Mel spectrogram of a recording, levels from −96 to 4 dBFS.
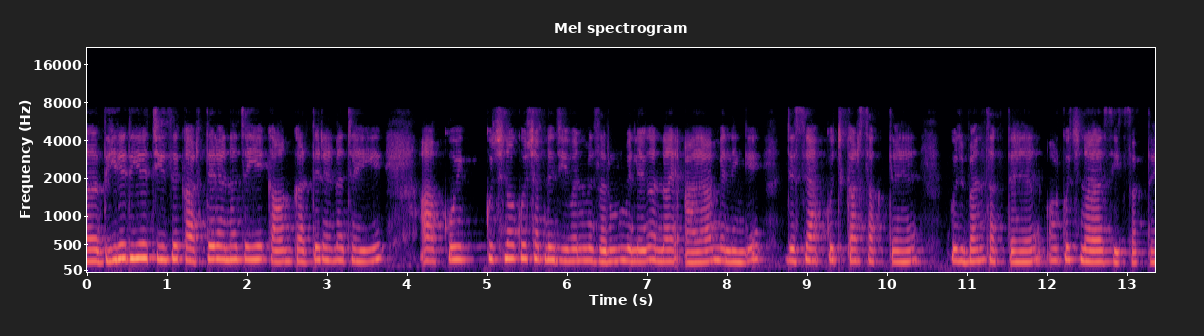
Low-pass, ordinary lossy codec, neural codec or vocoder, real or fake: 7.2 kHz; none; codec, 16 kHz, 8 kbps, FunCodec, trained on Chinese and English, 25 frames a second; fake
